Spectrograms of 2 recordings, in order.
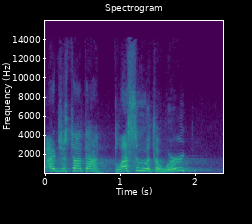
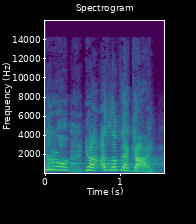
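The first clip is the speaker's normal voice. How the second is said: loud, higher, firm no no no; God insisting; 7 semitones higher, 7 dB louder than usual. Acted. Pastor voicing God, rejecting the complaint, in a loud insistent tone. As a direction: declare it over the objection.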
